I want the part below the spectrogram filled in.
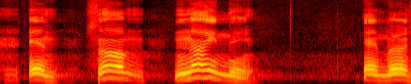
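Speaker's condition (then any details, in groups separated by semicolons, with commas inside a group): ALS; voice changed from earlier resonant voice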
